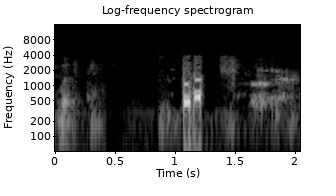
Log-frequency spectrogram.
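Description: A man's voice speaking a few words over a narrow-band conference line, with short pauses between them.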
